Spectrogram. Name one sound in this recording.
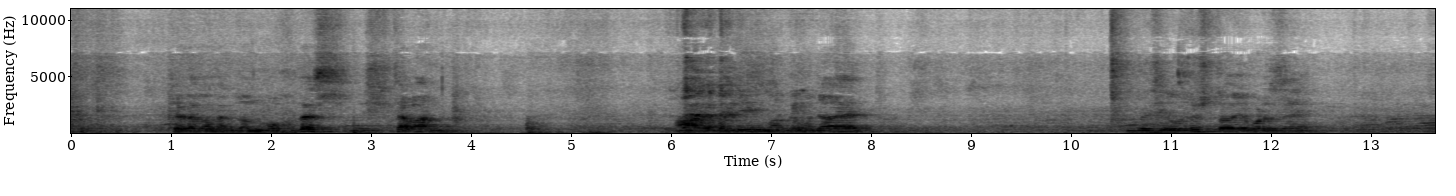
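An elderly man speaks calmly and slowly, close by.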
